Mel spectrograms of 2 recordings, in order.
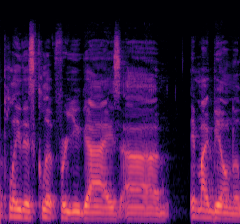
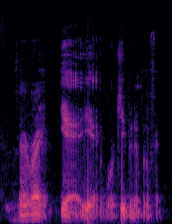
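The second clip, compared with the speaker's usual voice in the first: hushed aside; 5 semitones lower, 11 dB quieter, faster than usual. Real, not acted. Aside to co-host, off mic.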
